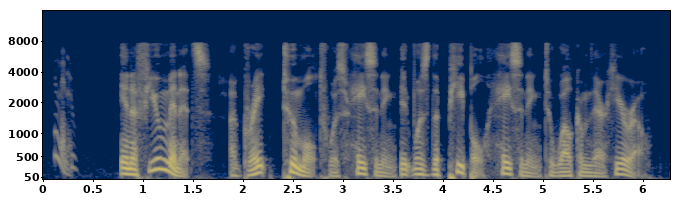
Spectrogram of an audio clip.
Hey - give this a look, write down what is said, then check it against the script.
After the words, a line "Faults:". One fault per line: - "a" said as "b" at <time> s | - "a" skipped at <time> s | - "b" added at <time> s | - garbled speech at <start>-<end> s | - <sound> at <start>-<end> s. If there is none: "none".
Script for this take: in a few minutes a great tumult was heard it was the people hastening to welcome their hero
in a few minutes a great tumult was hastening it was the people hastening to welcome their hero
Faults:
- chirp at 0.1-0.4 s
- "heard" said as "hastening" at 3.0 s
